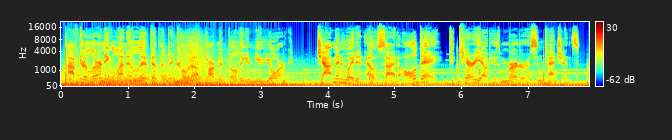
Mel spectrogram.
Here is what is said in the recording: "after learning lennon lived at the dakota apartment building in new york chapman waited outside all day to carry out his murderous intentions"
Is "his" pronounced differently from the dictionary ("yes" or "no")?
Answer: no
